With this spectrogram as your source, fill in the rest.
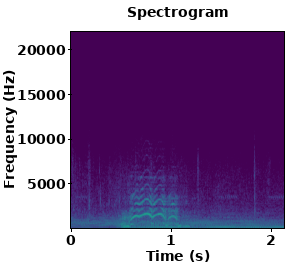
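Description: A single loud, wavering horse neigh rises and falls for about half a second, followed by a low steady hum.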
